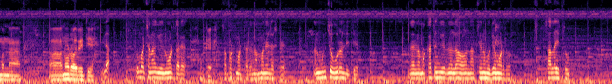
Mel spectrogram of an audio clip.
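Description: A steady chorus of crickets chirping, heard under a man's speaking voice that comes and goes.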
